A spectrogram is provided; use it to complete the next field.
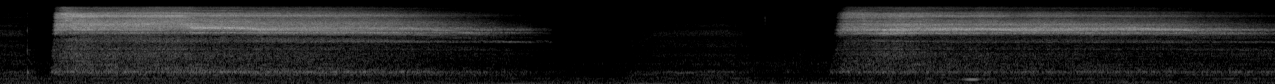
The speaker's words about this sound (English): with a snake breath, you're going to breathe in through your nose, and it's going to be out through your mouth long as you can, and with an S sound.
